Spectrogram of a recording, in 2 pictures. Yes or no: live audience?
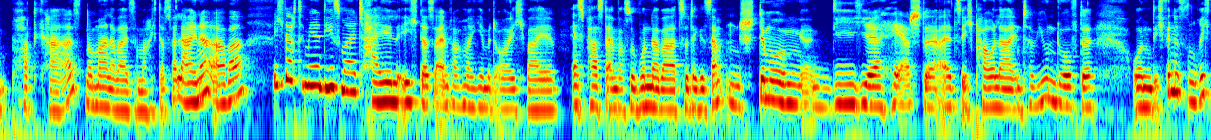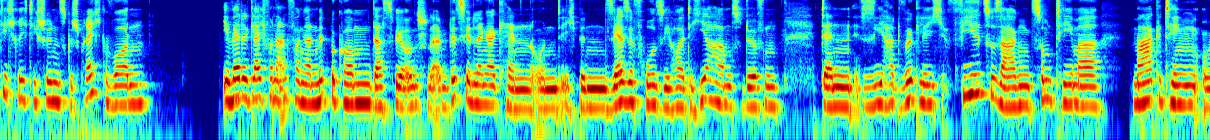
no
